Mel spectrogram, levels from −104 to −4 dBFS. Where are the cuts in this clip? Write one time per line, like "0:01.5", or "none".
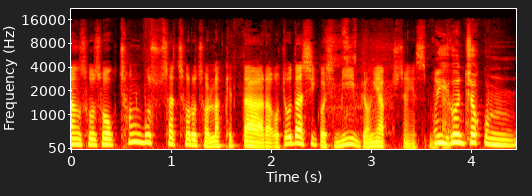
0:02.1
0:02.5
0:03.2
